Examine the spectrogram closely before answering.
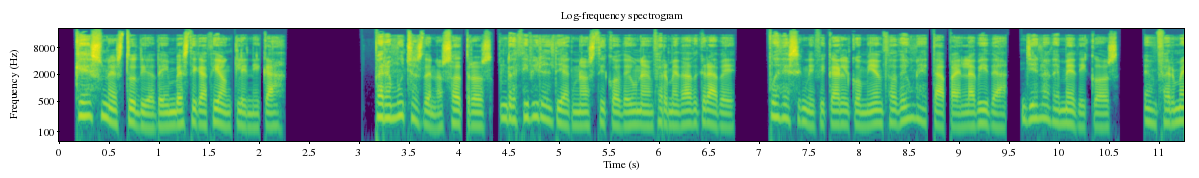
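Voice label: Spanish, female, elearning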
